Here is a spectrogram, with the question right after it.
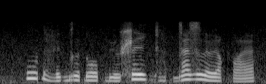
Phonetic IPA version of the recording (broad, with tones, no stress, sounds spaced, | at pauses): u˥ ɗ æ̤˩˧ y̯ ɡ ɯ˧˩ ɗ o˧˩ ɓ y˩˧ ʂ e˥˧ i̯ ɡ æ̤˧˩ ʔ d æ˥ z l ø˧˩ i̯ qʷ æ˩˧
